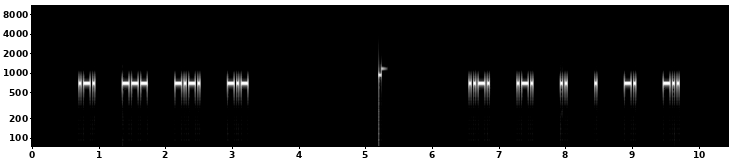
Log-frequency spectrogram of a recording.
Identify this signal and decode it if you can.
Morse code, heard as a keyed tone, about 36 wpm, spaced as for 16 wpm, 700 Hz. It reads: ROCK FRIEND
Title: 4x Character Spacing - Top 500 Words - 35wpm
